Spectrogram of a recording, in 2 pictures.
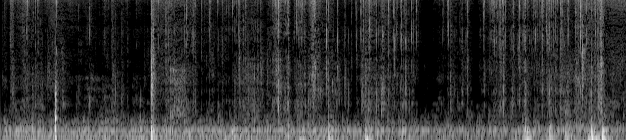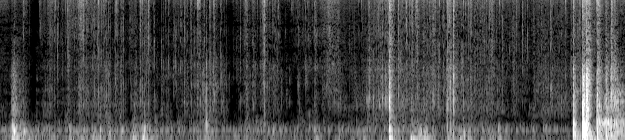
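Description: An envelope holding an Axis Bank credit card being opened, with soft paper crinkling and tearing off and on throughout and a louder rustle near the end, close and quiet.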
